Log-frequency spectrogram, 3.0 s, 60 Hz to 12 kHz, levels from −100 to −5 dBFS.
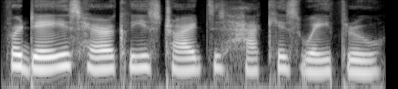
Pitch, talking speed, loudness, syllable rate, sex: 195 Hz, 180 wpm, -18 LUFS, 3.9 syllables/s, female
